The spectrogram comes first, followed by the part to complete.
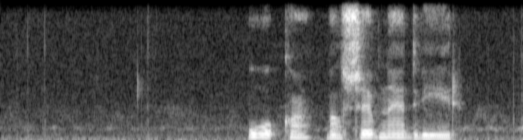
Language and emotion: Russian, neutral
